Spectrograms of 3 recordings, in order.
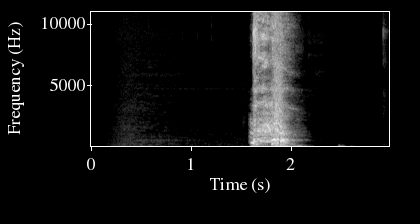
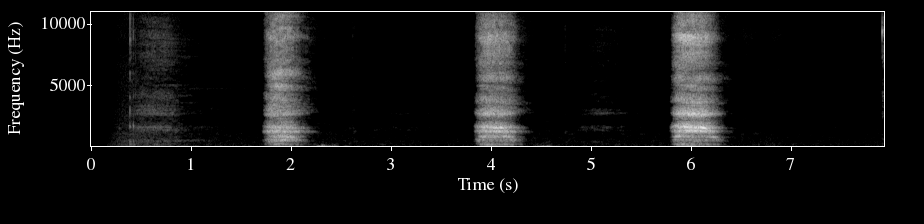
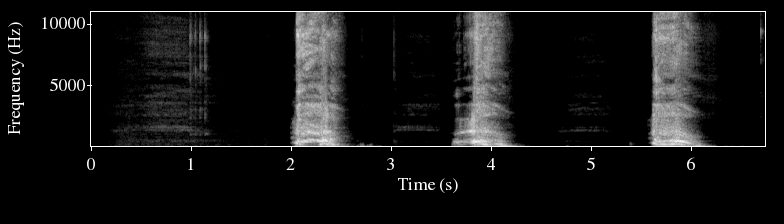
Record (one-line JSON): {"cough_length": "3.0 s", "cough_amplitude": 32768, "cough_signal_mean_std_ratio": 0.31, "exhalation_length": "7.9 s", "exhalation_amplitude": 32768, "exhalation_signal_mean_std_ratio": 0.28, "three_cough_length": "6.7 s", "three_cough_amplitude": 32768, "three_cough_signal_mean_std_ratio": 0.36, "survey_phase": "beta (2021-08-13 to 2022-03-07)", "age": "65+", "gender": "Male", "wearing_mask": "No", "symptom_none": true, "smoker_status": "Ex-smoker", "respiratory_condition_asthma": false, "respiratory_condition_other": false, "recruitment_source": "REACT", "submission_delay": "3 days", "covid_test_result": "Negative", "covid_test_method": "RT-qPCR"}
